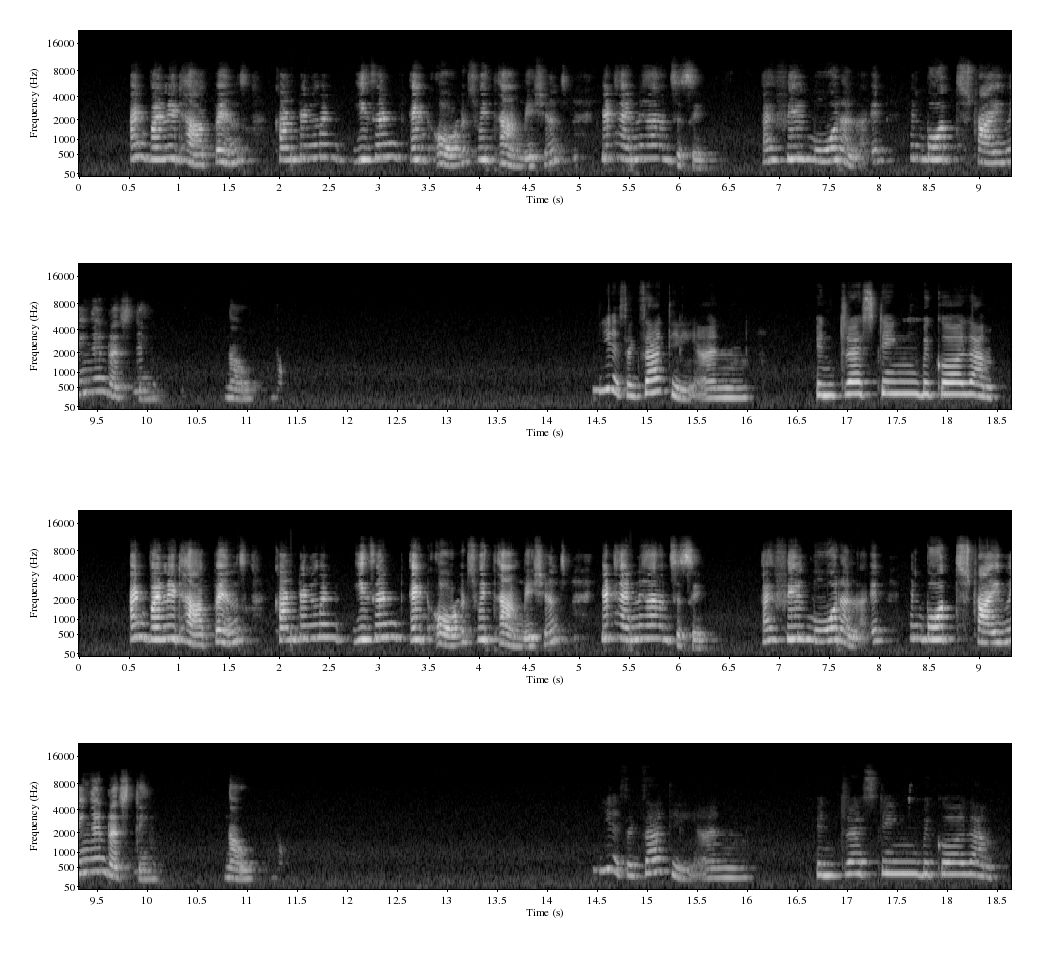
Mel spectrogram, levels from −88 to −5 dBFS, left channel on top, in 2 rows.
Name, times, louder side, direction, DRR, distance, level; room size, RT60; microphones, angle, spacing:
voice 1, 0.5-6.2 6.8-8.0 8.3-10.1 10.8-11.1, right 6 dB, 70° right, 0.6 m, -29 dB
voice 2, 14.5-16.0 16.7-18.5, left 7 dB, 80° left, 0.3 m, -31 dB
5.9 x 2.2 x 2.4 m
head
